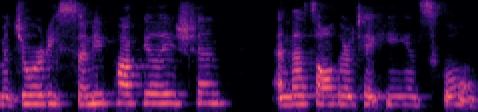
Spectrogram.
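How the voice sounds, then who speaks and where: A woman in a Southern US accent talks at a fairly high pitch and a fairly quick pace. Her intonation stays fairly even. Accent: Southern US twang. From US South. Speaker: Palestinian rights activist. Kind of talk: casual interview conversation.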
